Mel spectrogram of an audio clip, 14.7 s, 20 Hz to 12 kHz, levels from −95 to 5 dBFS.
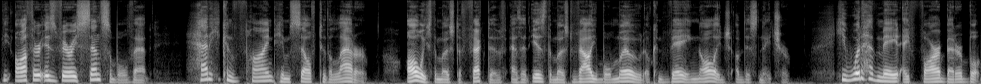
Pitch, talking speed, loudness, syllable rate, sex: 125 Hz, 155 wpm, -21 LUFS, 4.6 syllables/s, male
